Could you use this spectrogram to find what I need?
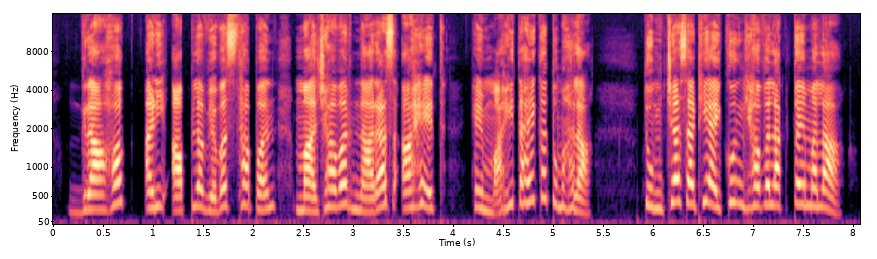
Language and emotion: Marathi, angry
